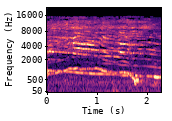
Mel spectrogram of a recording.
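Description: A toddler's long, high-pitched playful squeal, held for about a second and a half with a slight rise and fall, then dropping away near the end.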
